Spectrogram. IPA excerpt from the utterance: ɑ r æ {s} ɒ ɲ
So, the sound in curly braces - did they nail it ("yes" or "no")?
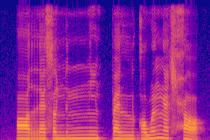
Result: yes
